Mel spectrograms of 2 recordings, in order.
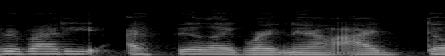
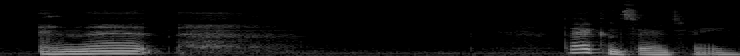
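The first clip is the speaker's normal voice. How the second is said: sounding sad and downcast; 2 semitones higher than usual. Telling listeners about a hard couple of weeks: sad. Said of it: "Sorry if I sound sad today".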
